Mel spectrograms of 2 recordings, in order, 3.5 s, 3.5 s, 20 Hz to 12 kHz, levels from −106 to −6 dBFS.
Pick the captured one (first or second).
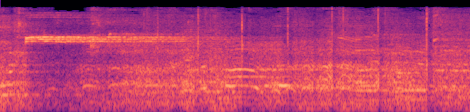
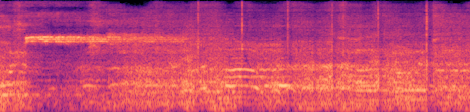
first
